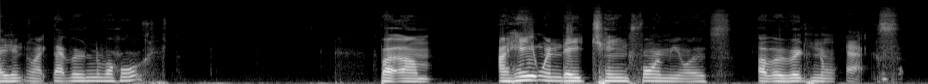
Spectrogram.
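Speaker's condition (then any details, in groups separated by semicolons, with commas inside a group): Cerebral palsy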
